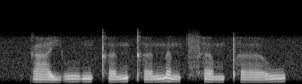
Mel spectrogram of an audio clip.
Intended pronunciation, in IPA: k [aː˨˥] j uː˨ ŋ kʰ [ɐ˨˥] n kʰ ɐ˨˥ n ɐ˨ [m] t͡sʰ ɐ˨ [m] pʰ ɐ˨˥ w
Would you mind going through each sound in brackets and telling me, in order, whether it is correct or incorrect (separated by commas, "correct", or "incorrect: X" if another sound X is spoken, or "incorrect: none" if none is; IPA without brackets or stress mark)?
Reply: incorrect: aː˨˩, correct, incorrect: n, correct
